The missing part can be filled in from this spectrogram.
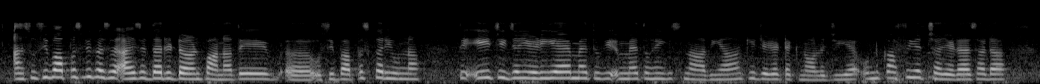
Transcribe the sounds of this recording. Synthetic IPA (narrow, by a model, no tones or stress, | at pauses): əsʊsĩːʋaːpəsbiːkəɾsəaːɪs̬ɪd̪aːɾɪʈəːɾnpaːnãːt̪eːʊsĩːʋaːpəskəɾiːʊnaː | t̪eːʔeːt͡ʃiːzãːd͡ʒeːɽiːɛːmɛ̃ːt̪mɛ̃ːt̪ʊsẽːɪsʊnaːd̪iːãːkɪd͡ʒeːɽaːʈɛːknɔːlɔːd͡ʒiːɛːʔʊnkaːfiːətːʃʰaːd͡ʒeːɽaːɦɛːsaːɖaː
